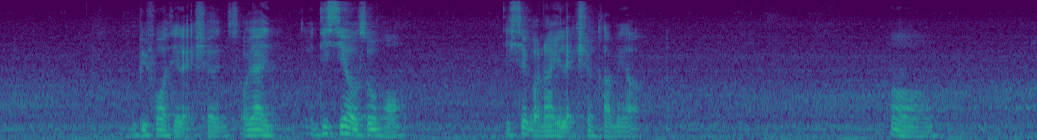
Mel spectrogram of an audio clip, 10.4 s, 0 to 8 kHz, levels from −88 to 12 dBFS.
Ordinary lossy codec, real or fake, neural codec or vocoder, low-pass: none; real; none; none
